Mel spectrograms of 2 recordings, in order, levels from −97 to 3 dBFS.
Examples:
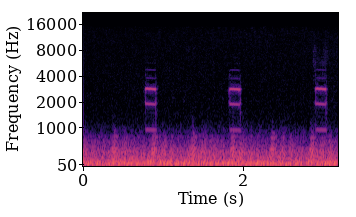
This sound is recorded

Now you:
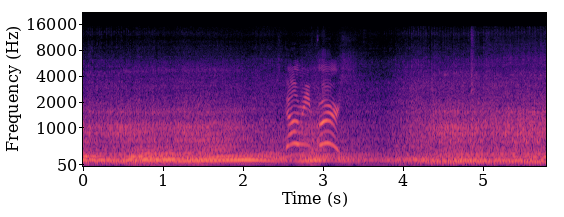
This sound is recorded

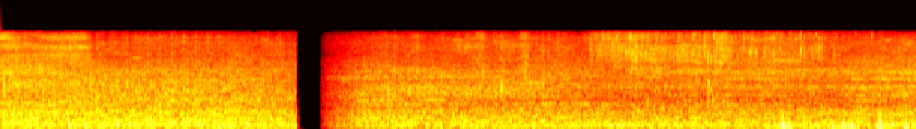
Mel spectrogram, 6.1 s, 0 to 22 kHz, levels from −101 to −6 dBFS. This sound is recorded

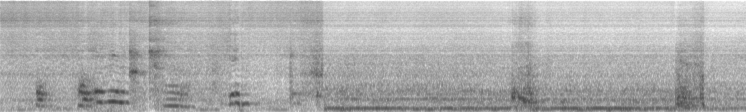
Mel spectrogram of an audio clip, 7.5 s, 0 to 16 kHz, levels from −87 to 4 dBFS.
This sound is remade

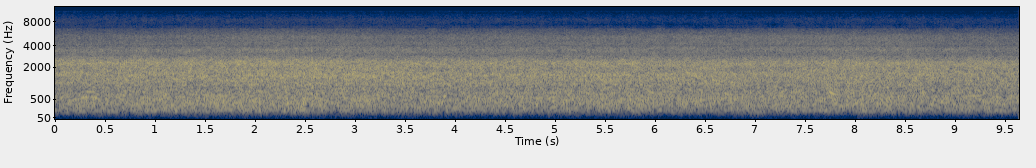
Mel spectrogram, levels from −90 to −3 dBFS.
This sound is remade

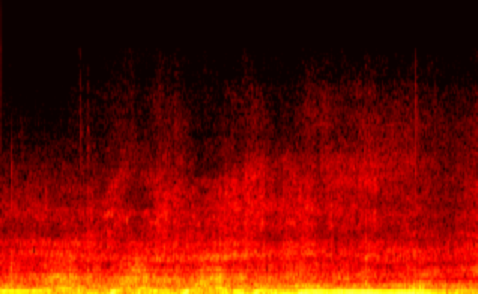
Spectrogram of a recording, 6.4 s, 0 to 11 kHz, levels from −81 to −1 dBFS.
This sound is remade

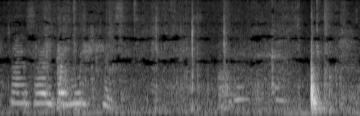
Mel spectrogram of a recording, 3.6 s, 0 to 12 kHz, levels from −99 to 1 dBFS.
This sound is recorded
